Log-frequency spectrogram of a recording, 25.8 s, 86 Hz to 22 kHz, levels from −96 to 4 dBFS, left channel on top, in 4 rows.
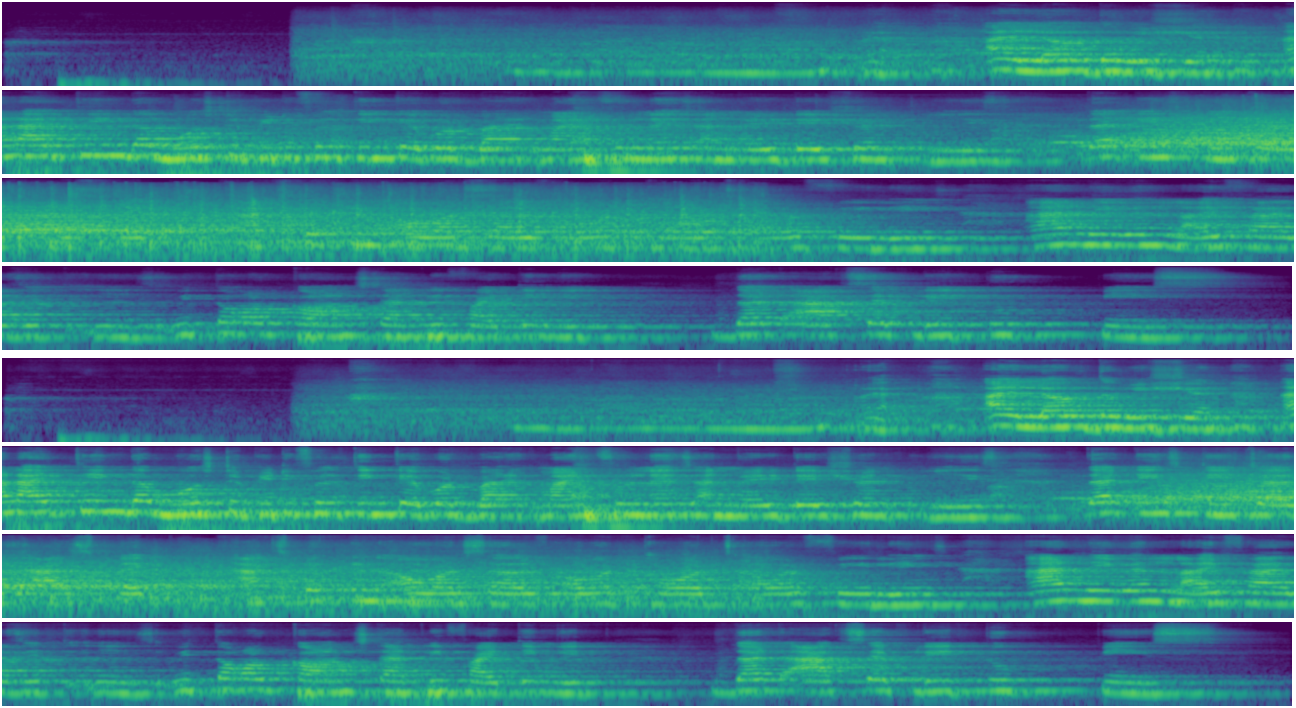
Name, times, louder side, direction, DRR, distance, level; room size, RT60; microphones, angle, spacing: sound 1, 1.5-16.8, left 2 dB, 50° left, 0.8 m, -29 dB
voice 1, 2.5-22.3 22.9-24.5 24.9-25.2, right 2 dB, 30° right, 4 dB, 0.6 m, -25 dB
12.5 x 4.9 x 3.9 m, 2.2 s
head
